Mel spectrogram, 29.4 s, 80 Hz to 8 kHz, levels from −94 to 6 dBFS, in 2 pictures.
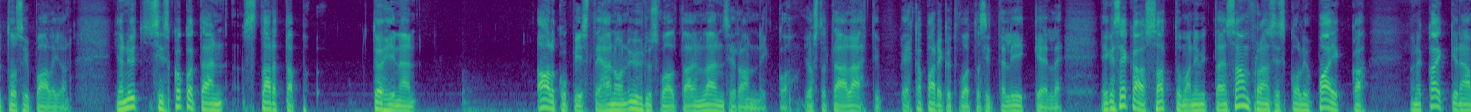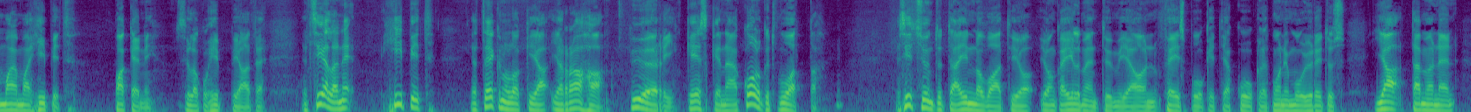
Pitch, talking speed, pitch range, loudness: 110 Hz, 135 wpm, 95-125 Hz, -22 LUFS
